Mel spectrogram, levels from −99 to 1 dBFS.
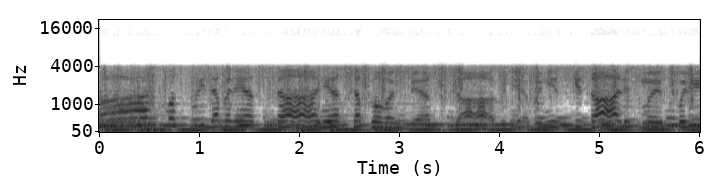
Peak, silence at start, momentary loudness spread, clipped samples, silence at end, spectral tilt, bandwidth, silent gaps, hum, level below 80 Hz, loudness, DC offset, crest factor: -4 dBFS; 0 s; 4 LU; under 0.1%; 0 s; -12 dB/octave; 4.3 kHz; none; none; -34 dBFS; -19 LUFS; under 0.1%; 14 dB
